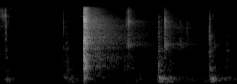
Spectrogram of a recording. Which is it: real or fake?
real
